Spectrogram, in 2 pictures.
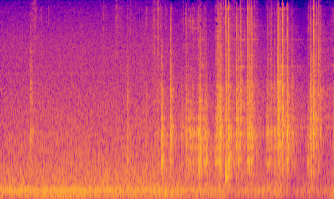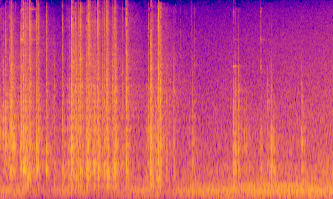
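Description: Carriage bolt and spacer block clicking and rattling against the inside of a steel frame rail as they are fed in on a fish wire. The quick run of clicks starts a couple of seconds in and thins out near the end, over a steady low hum.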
